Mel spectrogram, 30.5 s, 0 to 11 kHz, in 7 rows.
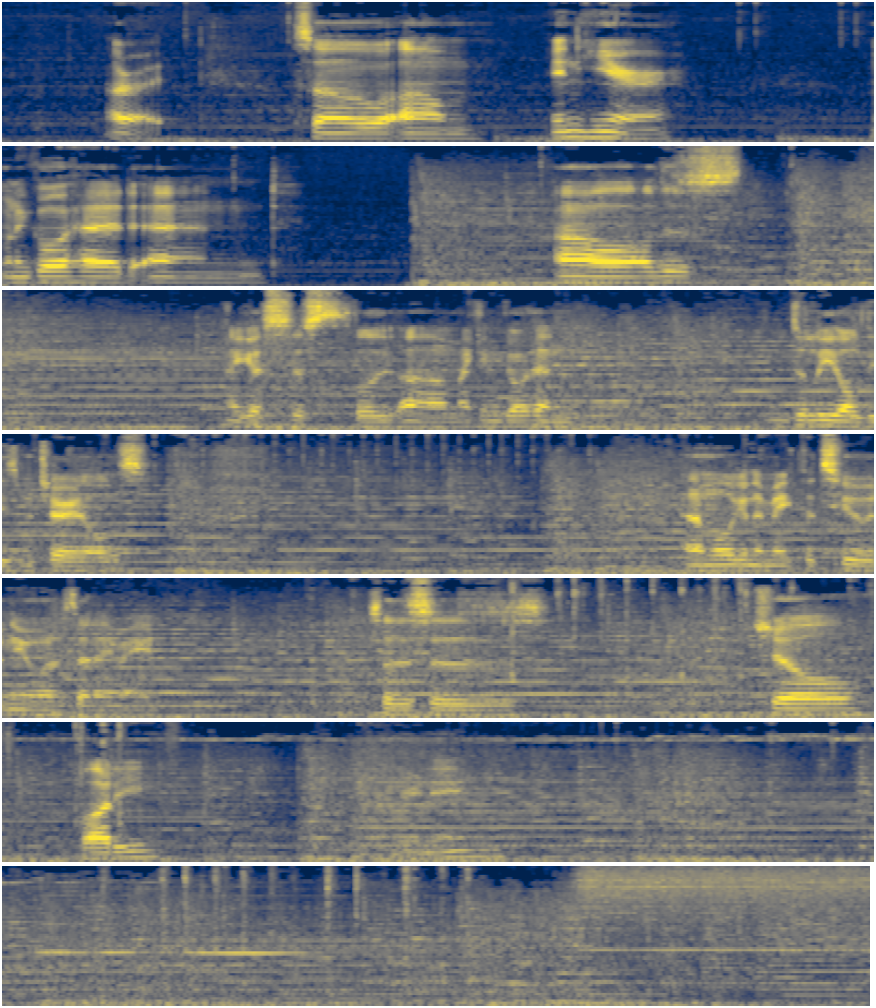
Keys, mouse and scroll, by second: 20.0-22.9 typing, 23.7 click, 26.7-29.1 typing, 29.6-30.5 drag.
